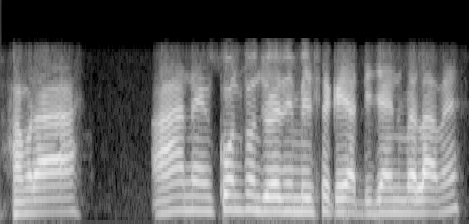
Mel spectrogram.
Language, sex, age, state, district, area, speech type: Maithili, male, 18-30, Bihar, Madhubani, rural, conversation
